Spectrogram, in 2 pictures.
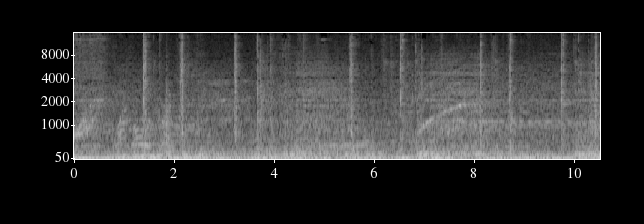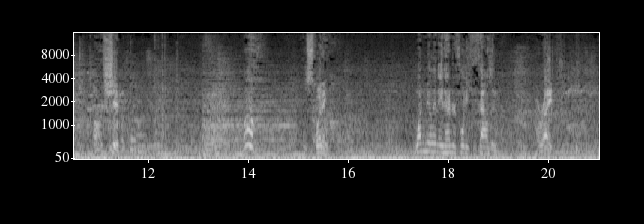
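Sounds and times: swooping electronic effect: 0.0 - 17.4
pinball game music and effects: 0.0 - 21.0
flippers and ball clacking: 5.4 - 11.0.

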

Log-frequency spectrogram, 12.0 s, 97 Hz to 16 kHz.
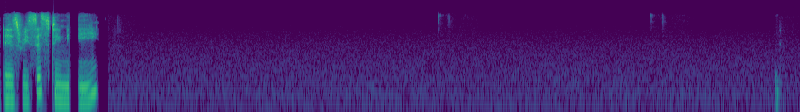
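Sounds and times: faint clicks: 6.5 - 6.8, 9.7 - 10.1.

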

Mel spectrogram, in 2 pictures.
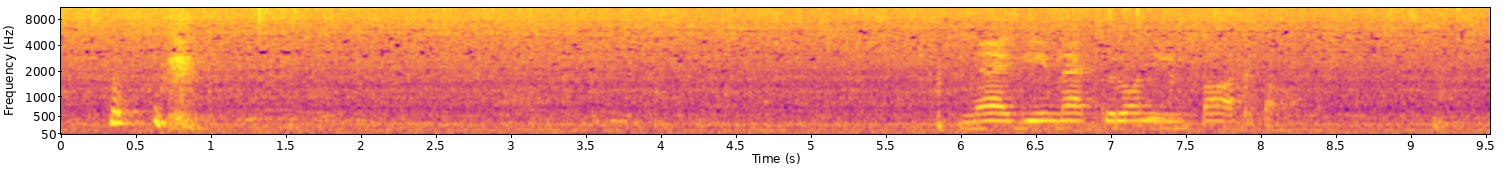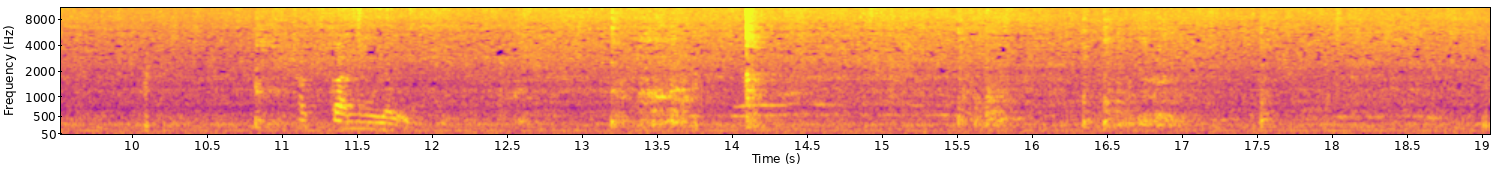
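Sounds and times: vegetables sizzling in hot oil: 0.0 - 19.0.

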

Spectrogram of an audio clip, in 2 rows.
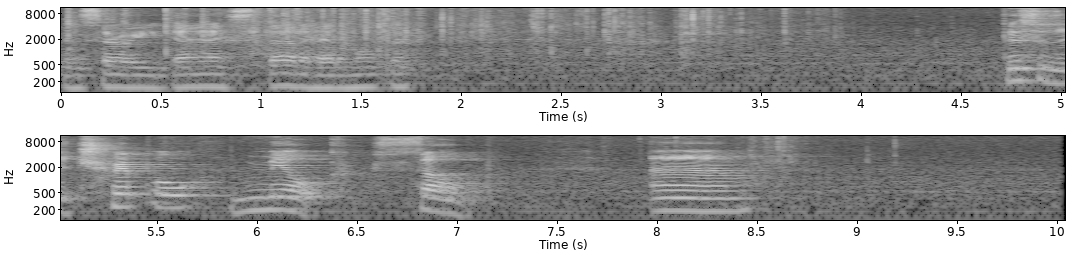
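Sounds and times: wrapper crinkling: 0.0 - 4.1, 8.5 - 8.8.

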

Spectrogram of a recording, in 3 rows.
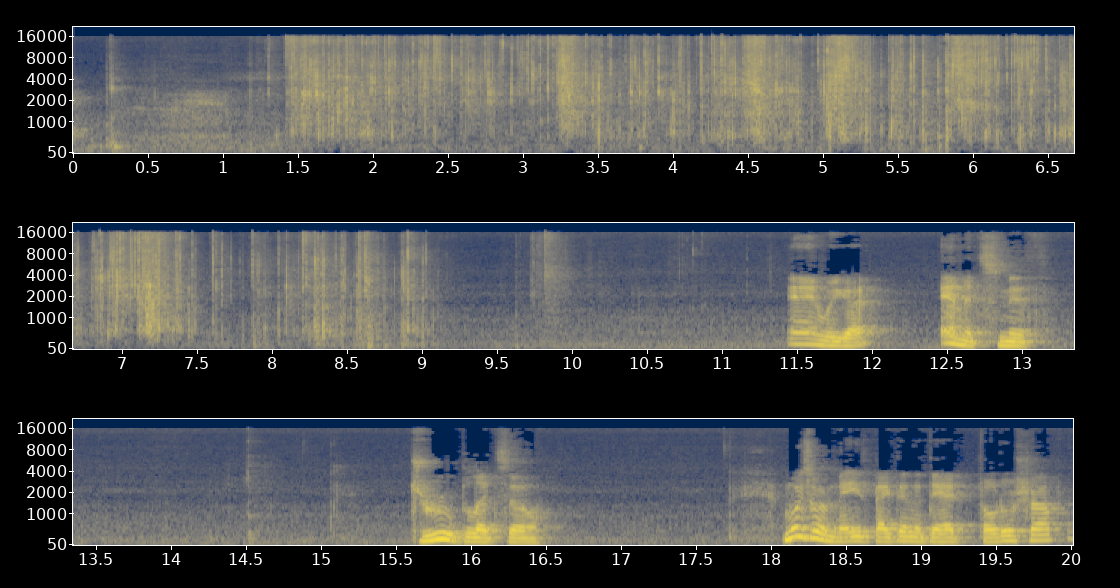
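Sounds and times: foil wrapper crinkling: 1.2 - 10.0.

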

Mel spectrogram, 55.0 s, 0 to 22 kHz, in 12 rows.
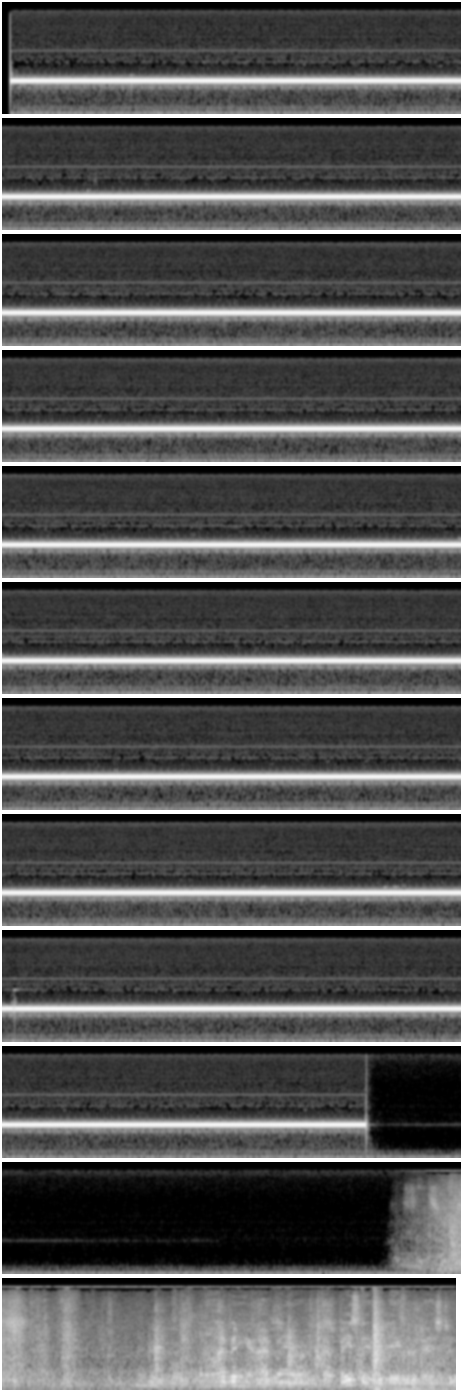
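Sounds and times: steady test tone: 0.1 - 45.0.

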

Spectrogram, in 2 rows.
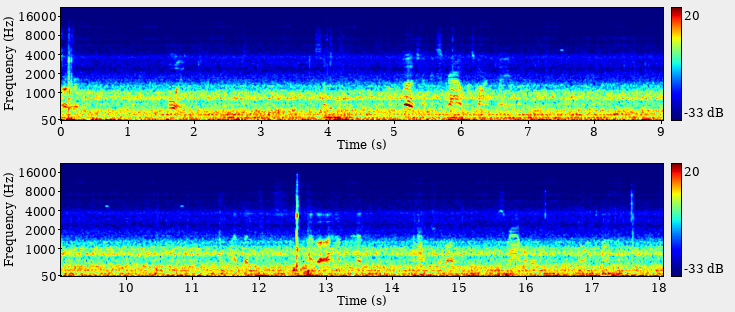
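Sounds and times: car cabin road and engine rumble: 0.0 - 18.0.

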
